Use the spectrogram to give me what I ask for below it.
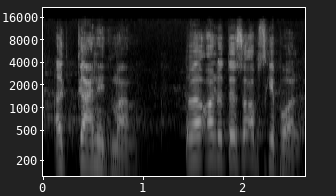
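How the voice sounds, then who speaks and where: A Surinamese comedian working a stage with a high, bright, lively voice. He acts out bits and shouts his punchlines, and a faint hum of the venue sits behind him. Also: a little fast. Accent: Surinamese Dutch. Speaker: stand-up comedian. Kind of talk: stand-up comedy.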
